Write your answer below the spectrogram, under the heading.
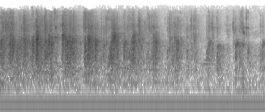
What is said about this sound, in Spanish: Y claro que lo vamos a honrar no solamente eh, esta noche, sino siempre. denle un aplauso una vez más a los pastores, póngase de pie.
